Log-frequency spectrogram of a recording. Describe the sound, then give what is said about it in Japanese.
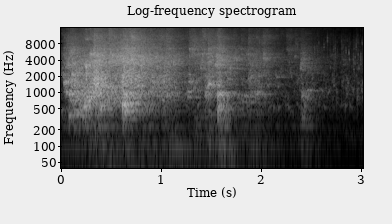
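Warm water poured over a head at bath time, a loud rushing splash that gradually thins out over about three seconds, with a few smaller spurts near the end. “最後にもう一度お湯を頭にかけるよ。いきまーす。”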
